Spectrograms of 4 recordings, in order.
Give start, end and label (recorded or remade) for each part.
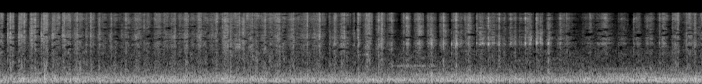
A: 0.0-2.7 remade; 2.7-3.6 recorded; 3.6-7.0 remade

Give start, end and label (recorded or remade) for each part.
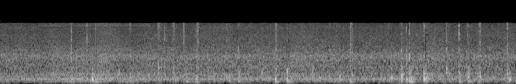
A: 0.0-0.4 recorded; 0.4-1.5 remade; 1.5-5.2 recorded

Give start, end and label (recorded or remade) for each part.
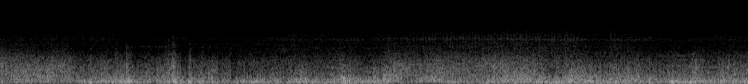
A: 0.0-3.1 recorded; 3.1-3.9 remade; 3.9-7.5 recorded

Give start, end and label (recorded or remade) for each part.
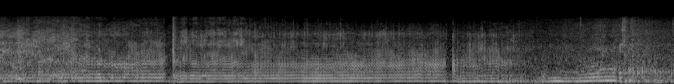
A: 0.0-2.6 remade; 2.6-4.8 recorded; 4.8-6.3 remade; 6.3-6.7 recorded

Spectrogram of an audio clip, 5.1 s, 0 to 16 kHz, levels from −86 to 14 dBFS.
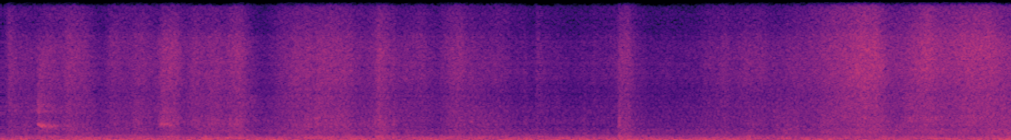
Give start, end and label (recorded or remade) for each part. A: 0.0-5.1 remade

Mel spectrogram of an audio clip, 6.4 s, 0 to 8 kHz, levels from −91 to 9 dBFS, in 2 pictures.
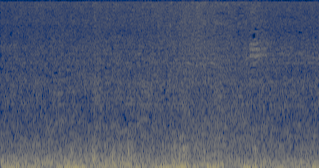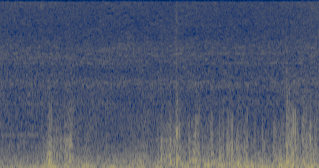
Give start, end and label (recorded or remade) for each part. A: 0.0-1.8 recorded; 1.8-2.5 remade; 2.5-3.8 recorded; 3.8-5.2 remade; 5.2-6.4 recorded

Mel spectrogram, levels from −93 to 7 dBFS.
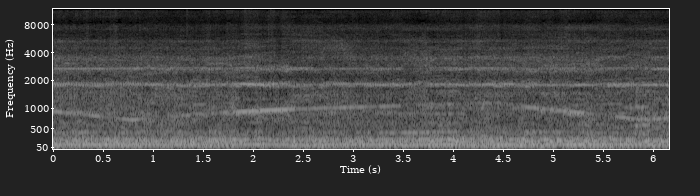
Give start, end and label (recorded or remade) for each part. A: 0.0-0.9 recorded; 0.9-2.7 remade; 2.7-3.4 recorded; 3.4-6.2 remade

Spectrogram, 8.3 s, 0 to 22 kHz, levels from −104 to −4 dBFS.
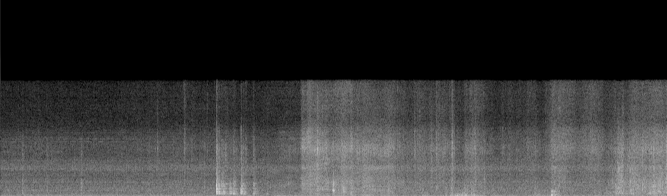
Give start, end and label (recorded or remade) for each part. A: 0.0-3.3 recorded; 3.3-4.9 remade; 4.9-8.3 recorded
